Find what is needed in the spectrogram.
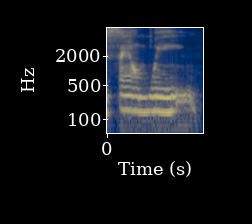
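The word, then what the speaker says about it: Samhain: we get towards Sam Sam Wing it's actually sound ween okay Sam Wayne is how you pronounce sound pain but I like saying Sam Hayne as we get closer the veil gets thinner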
